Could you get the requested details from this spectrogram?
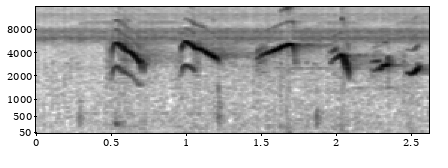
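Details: Greater green leafbird giving loud, clear whistled notes that slide downward, five phrases about every half second, with a short chirpy pair at the end over a steady high insect drone.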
